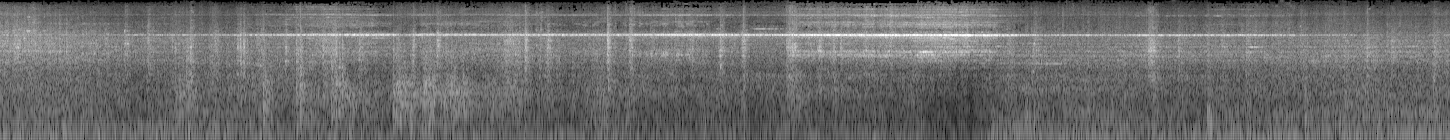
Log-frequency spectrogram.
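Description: Freight train of tank wagons rolling past close by: a steady rumble of wheels on rail with scattered wheel clacks. A high, steady wheel squeal runs through most of the passage and stops near the end.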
